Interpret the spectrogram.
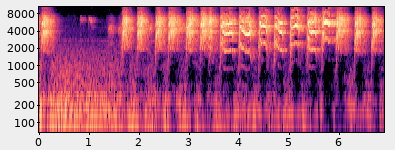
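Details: Cucak jenggot, the grey-cheeked bulbul, calling in full emotion as a lure: a fast, steady series of harsh, scratchy bursts, some with chattering tonal edges, about three per second.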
